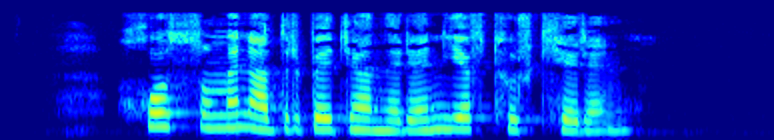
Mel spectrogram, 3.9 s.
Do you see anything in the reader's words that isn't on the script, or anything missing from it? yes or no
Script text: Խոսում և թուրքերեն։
yes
